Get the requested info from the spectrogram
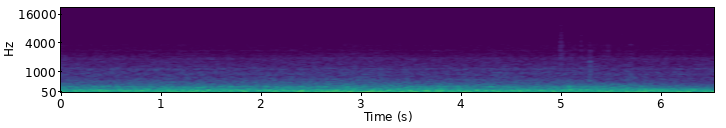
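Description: Steady low rumble of road and engine noise inside a car cruising at motorway speed, with a few faint ticks about five seconds in.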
